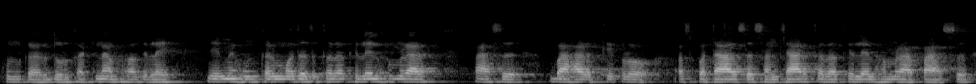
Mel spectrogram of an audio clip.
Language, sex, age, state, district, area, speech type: Maithili, male, 45-60, Bihar, Sitamarhi, rural, spontaneous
